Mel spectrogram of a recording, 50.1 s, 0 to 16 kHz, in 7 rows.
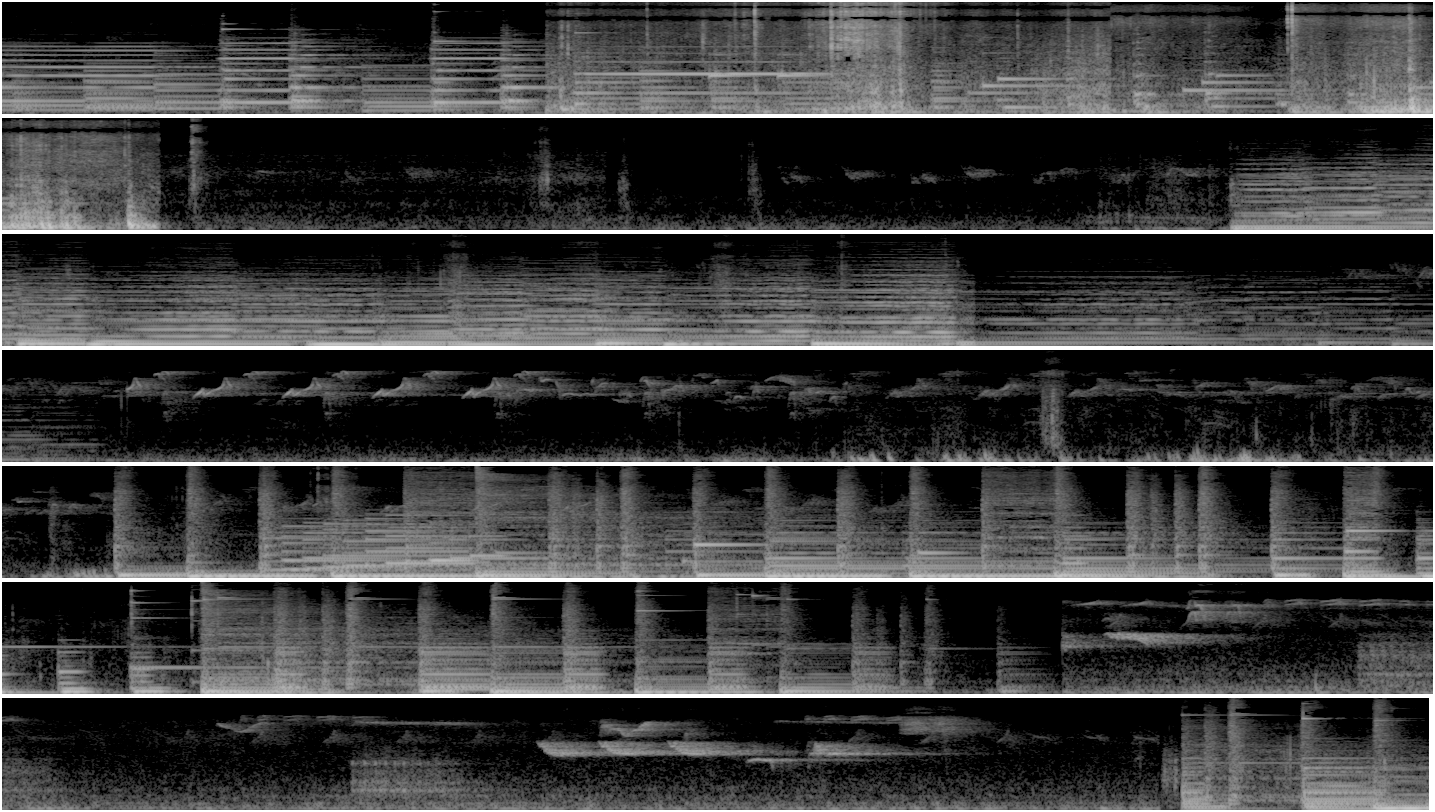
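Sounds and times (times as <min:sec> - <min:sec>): faint outdoor background: 0:00.0 - 0:50.0
bird chirping: 0:21.4 - 0:29.3, 0:41.1 - 0:48.8
birds chirping: 0:41.1 - 0:48.9.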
